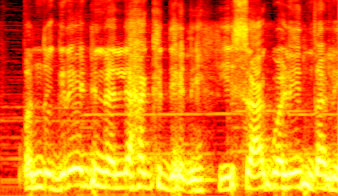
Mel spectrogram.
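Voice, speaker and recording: A woman's fairly high voice with fairly even intonation, over music in the background. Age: 80s+. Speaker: farmer. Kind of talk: interview. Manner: halting.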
